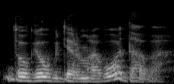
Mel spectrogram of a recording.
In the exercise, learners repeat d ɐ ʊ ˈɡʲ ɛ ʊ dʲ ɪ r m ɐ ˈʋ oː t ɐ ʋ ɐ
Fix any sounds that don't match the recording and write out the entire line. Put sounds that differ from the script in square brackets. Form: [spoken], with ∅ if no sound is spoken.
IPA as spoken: d ɐ ʊ ˈɡʲ ɛ ʊ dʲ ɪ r m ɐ ˈʋ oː [d] ɐ ʋ ɐ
